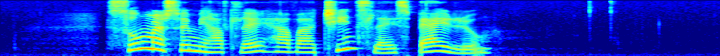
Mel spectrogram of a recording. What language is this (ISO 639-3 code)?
fao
